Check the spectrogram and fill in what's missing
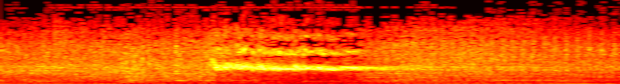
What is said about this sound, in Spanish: llega en el coche a toda velocidad.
